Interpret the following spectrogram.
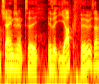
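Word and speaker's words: Yuk Foo: And then Wolf Alice, I have Formidable Cool written, but I'm changing it to, is it Yuck Foo? Is that how you pronounce it?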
